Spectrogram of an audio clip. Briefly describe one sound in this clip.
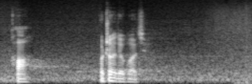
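A younger man answers in a few quiet words.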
